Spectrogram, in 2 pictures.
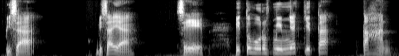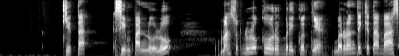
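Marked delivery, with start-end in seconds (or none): none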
